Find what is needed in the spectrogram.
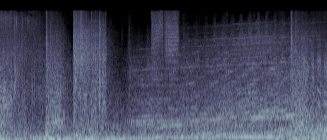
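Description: Action-cartoon soundtrack: dramatic background music with an explosion boom at the start and more blast and impact effects over it.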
